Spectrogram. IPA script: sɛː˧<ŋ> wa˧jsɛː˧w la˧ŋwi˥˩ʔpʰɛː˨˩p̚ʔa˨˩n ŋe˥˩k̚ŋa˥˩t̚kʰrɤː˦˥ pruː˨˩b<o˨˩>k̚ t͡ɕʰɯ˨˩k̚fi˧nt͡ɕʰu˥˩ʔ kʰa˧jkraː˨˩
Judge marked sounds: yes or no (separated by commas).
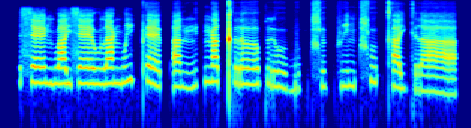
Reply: yes, no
